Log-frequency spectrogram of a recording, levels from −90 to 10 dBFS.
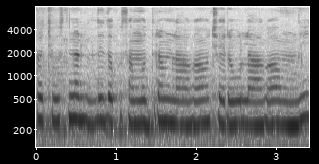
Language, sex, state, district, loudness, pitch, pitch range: Telugu, female, Andhra Pradesh, Visakhapatnam, -15 LUFS, 240 Hz, 235-255 Hz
